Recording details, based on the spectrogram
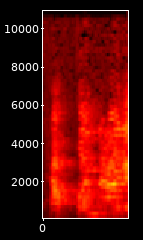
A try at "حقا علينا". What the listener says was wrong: حقا بين التضعيف مش حقا علي. حقا علينا بين التضعيف.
